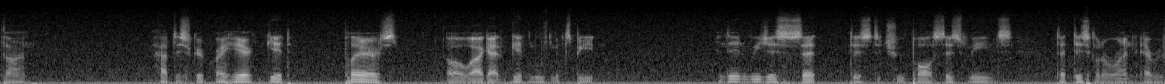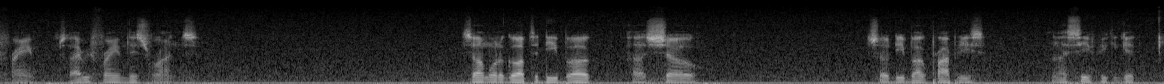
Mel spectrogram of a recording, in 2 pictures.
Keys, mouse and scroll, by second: 6.3-8.9 drag, 9.9-12.1 drag, 14.3-20.5 drag.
